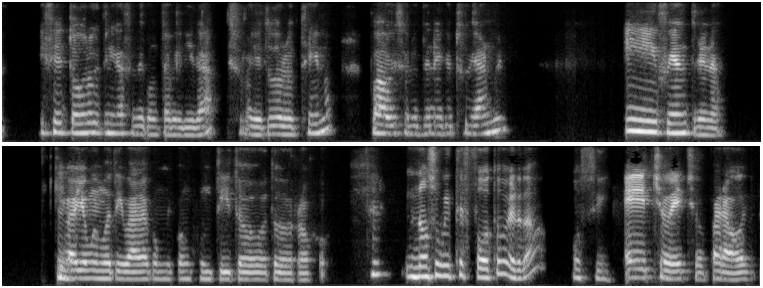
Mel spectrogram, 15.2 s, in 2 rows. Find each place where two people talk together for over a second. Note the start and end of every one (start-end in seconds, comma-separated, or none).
none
